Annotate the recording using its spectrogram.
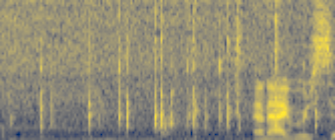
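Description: Metal spoon clinking against a drinking glass while stirring a drink: a quick, irregular run of light clicks that stops about one and a half seconds in.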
